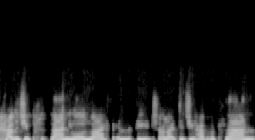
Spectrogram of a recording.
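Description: The speaker talks at a moderate pace in a South London accent. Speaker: co-host. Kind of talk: casual interview chat.

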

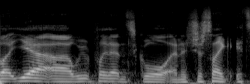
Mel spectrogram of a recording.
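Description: A man talks at a fairly quick clip in an unremarkable speaking voice, pitched fairly high. The recording is very clean, with total silence behind him. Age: 20s. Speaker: YouTuber and podcast co-host. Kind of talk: casual chat. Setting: studio with microphones and headphones.

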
